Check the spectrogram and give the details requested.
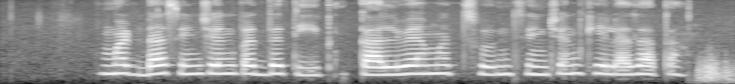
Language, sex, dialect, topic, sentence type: Marathi, female, Southern Konkan, agriculture, statement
